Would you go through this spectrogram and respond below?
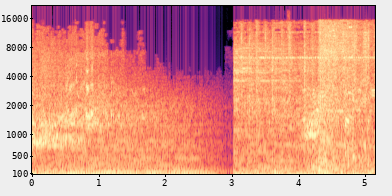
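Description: A stolen truck fleeing police skids and crashes, with grinding tire noise and a rough mechanical roar that fades, then cuts to a loud burst of crashing, scraping vehicle noise.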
